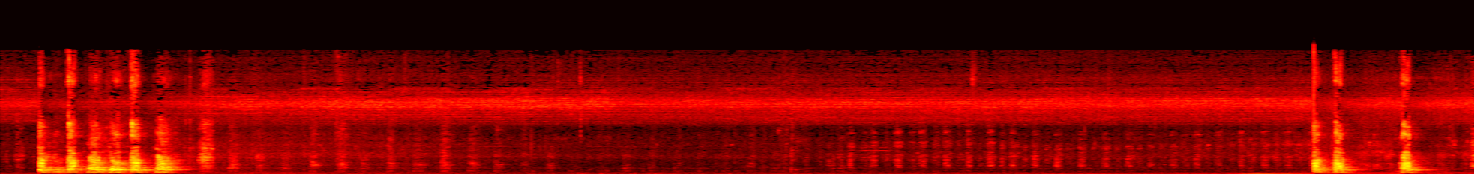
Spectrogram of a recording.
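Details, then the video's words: Dogo Argentino dogs Brutus and Roxy in a family setting: a rapid burst of loud, deep barks over about two seconds, a long quiet stretch with low murmuring, then two more sharp barks near the end. "Brutus with Roxy Dogo Argentino family"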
